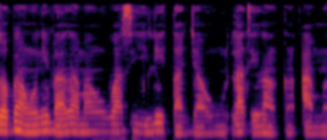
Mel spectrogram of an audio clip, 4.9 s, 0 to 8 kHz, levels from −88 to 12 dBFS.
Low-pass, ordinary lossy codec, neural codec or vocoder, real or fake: 7.2 kHz; AAC, 32 kbps; none; real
